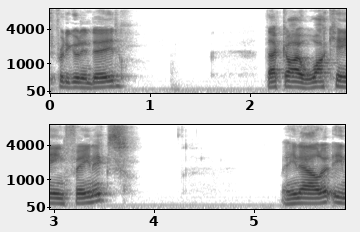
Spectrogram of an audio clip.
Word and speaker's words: Joaquin: I said, excuse me, it's pronounced Joaquin.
